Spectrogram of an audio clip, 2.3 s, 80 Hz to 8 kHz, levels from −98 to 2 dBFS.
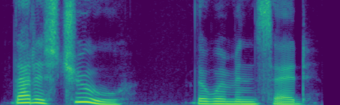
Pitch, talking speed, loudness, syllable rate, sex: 205 Hz, 160 wpm, -19 LUFS, 4.8 syllables/s, female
